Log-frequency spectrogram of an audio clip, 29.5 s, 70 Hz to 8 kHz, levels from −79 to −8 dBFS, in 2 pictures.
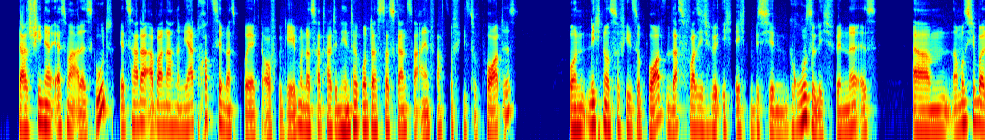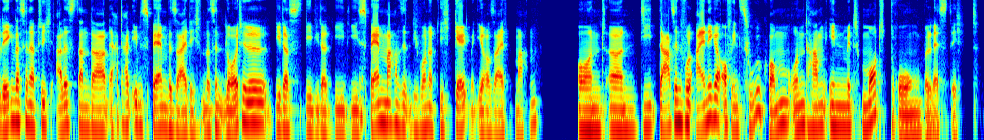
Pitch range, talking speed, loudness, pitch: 95-115 Hz, 210 wpm, -18 LUFS, 105 Hz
